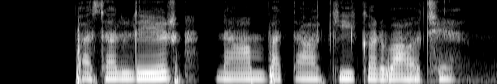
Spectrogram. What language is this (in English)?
Magahi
